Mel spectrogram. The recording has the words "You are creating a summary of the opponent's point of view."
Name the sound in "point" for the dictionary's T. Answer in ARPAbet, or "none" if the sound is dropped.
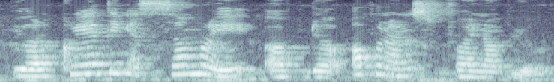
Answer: none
